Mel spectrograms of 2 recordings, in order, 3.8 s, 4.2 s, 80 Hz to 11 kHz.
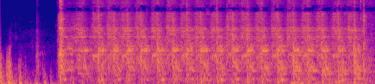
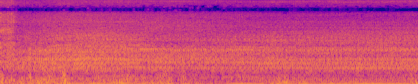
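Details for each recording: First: Ford Cortina, 33 years off the road and unstarted, cranking with brake cleaner added to the fuel: steady even cranking but never catches, no spark from the coil; plan is to try a spare coil from an old 1600 engine. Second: Ford Cortina first started after about 32–33 years laid up: steady four-cylinder idle, slightly lumpy now and then but no tapping or knocking, sounds smooth; some smoke from the rear, oil at the bottom of the dipstick.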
